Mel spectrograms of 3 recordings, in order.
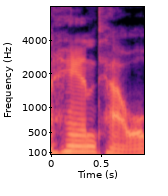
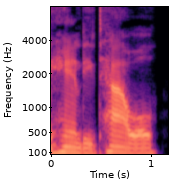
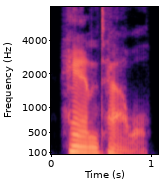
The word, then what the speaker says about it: hand towel: This is called a hand towel because we use it to dry our hands. And be careful of the pronunciation. We don't usually say handy towel. We link it and we say hand towel.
